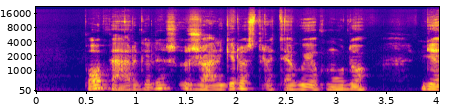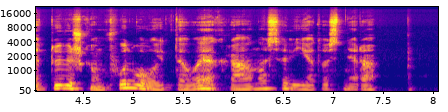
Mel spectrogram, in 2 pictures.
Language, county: Lithuanian, Šiauliai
